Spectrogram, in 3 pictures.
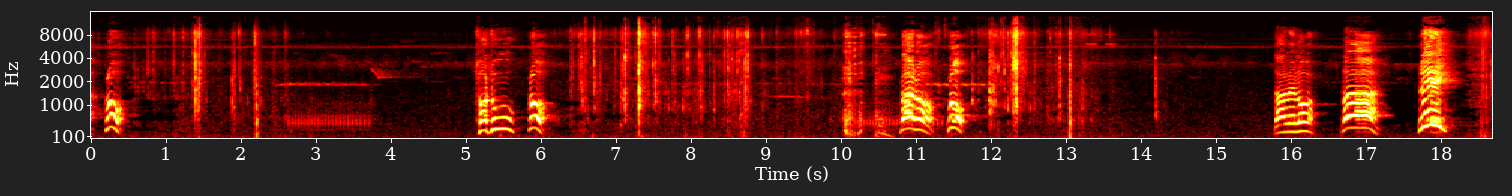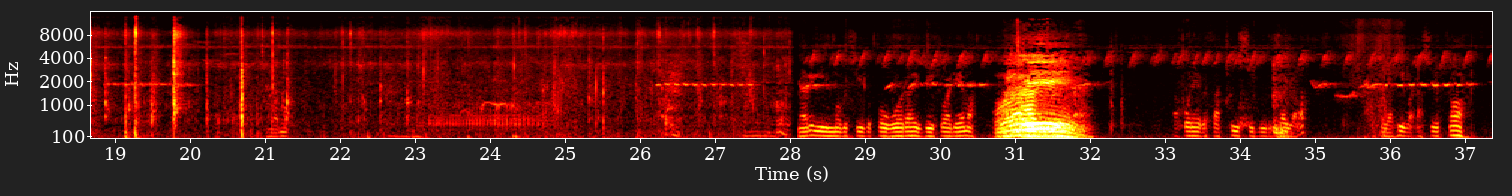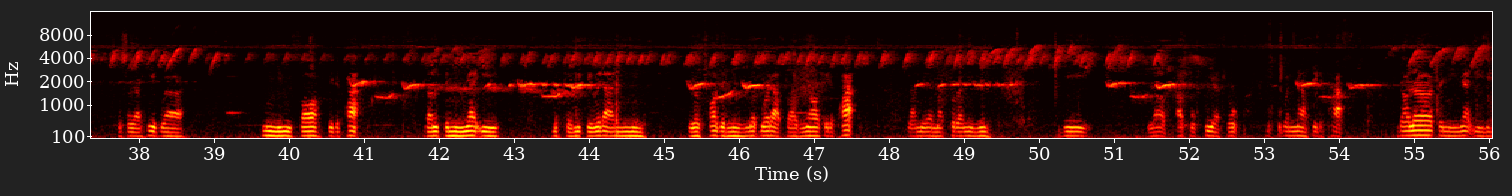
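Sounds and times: faint outdoor hiss: 0:00.0 - 0:56.0
shouted drill commands: 0:05.2 - 0:06.2, 0:10.8 - 0:11.8, 0:15.8 - 0:18.3, 0:30.8 - 0:32.0
rifles clicking and clacking: 0:06.4 - 0:08.9, 0:11.8 - 0:13.1.

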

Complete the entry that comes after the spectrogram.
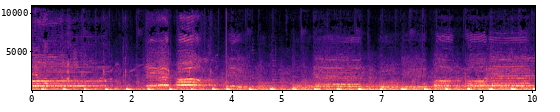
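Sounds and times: crowd chanting in unison: 0:00.0 - 0:10.0
drum beating steady pulse: 0:00.0 - 0:10.0.

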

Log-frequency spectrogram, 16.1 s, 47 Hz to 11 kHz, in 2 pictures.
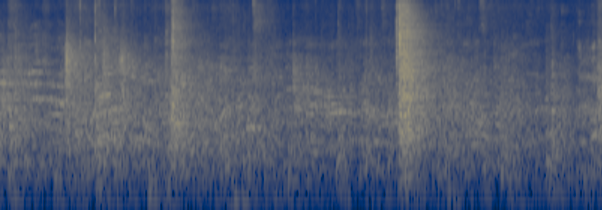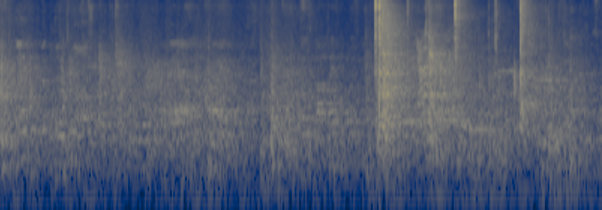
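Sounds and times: background voices in hall: 0:00.0 - 0:16.0
sharp foosball strikes: 0:00.0 - 0:16.0.

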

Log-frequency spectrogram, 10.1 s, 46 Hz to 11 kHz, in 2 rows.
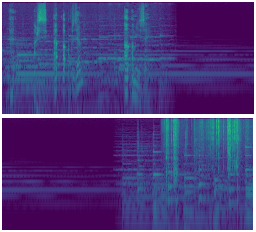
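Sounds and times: foil gift wrap tearing: 0:08.2 - 0:10.0.

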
